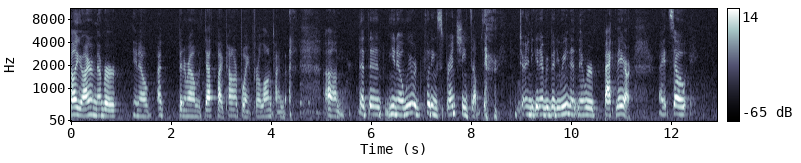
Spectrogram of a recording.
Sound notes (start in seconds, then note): 4.8 chuckling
